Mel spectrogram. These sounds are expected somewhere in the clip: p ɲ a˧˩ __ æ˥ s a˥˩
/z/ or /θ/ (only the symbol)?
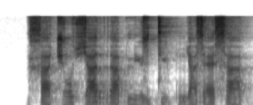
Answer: z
